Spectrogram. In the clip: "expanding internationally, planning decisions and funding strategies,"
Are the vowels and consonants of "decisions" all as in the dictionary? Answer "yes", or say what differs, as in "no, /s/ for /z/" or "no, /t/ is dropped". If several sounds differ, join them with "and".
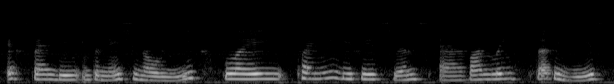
no, /s/ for /ʒ/ and /s/ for /z/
